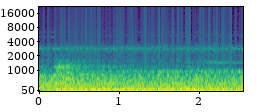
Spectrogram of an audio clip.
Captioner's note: distorted voice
